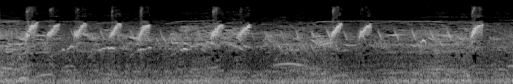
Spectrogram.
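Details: Kapas tembak bulbul song used as songbird training material: bright, upward-sweeping whistled notes in pairs and triplets, repeated through the passage, with a constant background hiss.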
